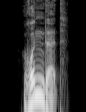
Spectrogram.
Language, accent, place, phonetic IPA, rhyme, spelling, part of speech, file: German, Germany, Berlin, [ˈʁʊndət], -ʊndət, rundet, verb, De-rundet.ogg
- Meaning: inflection of runden: 1. third-person singular present 2. second-person plural present 3. second-person plural subjunctive I 4. plural imperative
